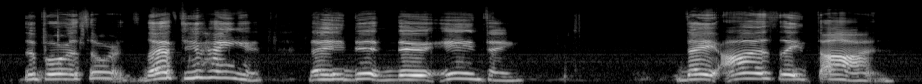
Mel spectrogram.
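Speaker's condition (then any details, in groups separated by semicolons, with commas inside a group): Throat cancer radiation damage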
